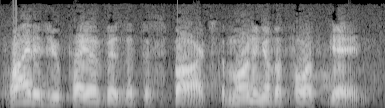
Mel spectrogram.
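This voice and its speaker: An actor playing a brisk, wry, urbane amateur detective in 1940s radio drama style, clipped and inquisitive. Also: male voice, medium pitch, sing-song, breathy edge. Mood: probing, wry. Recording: noisy, tinny old radio broadcast.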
